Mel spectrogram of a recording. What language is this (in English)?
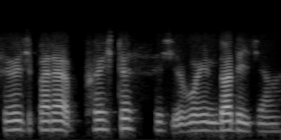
Kashmiri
